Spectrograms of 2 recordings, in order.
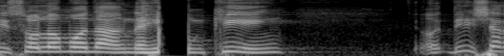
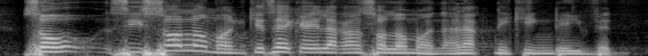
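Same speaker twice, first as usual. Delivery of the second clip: ordinary talk, nothing marked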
